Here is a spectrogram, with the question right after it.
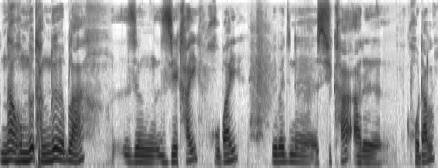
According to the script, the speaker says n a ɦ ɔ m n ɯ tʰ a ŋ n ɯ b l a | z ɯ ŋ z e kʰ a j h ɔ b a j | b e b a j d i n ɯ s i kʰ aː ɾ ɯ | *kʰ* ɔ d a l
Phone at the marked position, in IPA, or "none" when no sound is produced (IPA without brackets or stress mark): kʰ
